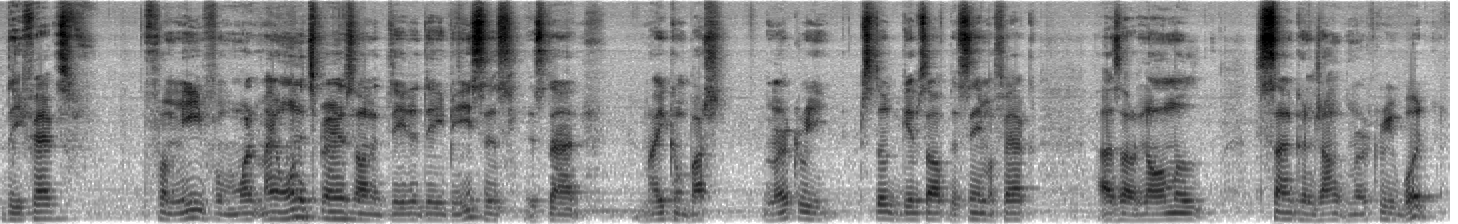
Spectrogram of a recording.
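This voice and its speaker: A man's voice: on the low side, steady tone, a little slow, a little hiss or hum. A man with a Bahamian accent, giving his own views in a solo video monologue, explaining with some restarts. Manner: opinionated, explanatory, a few restarts. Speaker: astrology YouTuber. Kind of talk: solo opinion monologue to camera.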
